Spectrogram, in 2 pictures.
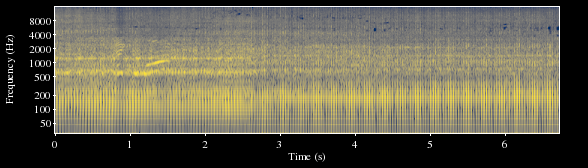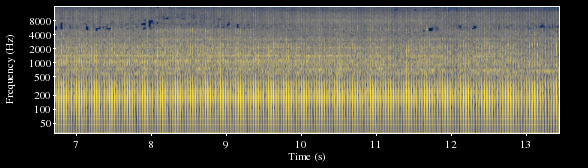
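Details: Old Onan single-cylinder engine: starter grind, then it catches and settles into a steady, even idle with no misses, running healthy.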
